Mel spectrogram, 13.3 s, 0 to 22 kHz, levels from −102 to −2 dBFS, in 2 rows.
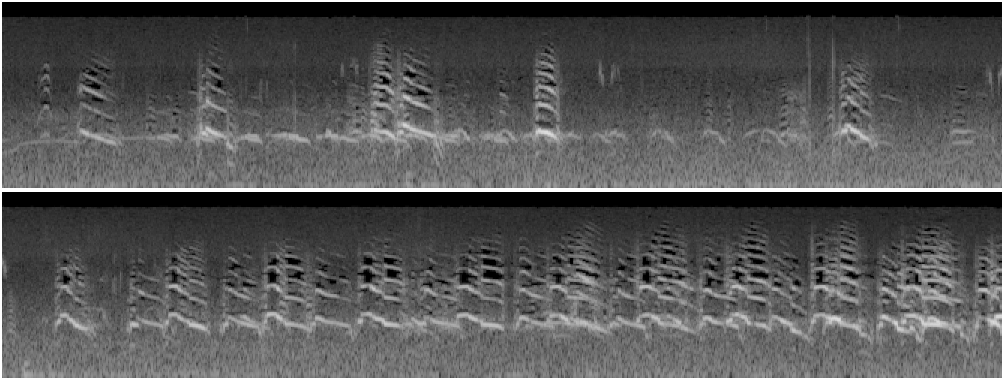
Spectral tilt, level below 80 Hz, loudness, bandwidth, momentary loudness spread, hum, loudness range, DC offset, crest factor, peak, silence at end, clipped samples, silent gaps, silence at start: -1 dB/octave; -52 dBFS; -27 LUFS; 16.5 kHz; 22 LU; none; 7 LU; under 0.1%; 22 dB; -8 dBFS; 0 s; under 0.1%; none; 0 s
